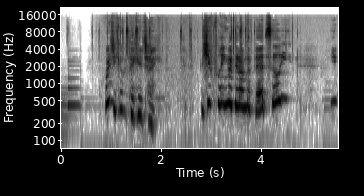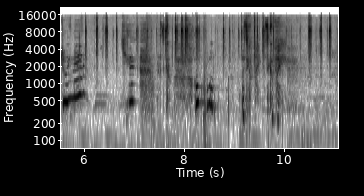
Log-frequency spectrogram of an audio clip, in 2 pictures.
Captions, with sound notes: Where'd you go with the hair (speaks faintly) ? Did you play with it on the bed silly? You're doing that? Yeah, let's go. Oh, let's go play, let's go play.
